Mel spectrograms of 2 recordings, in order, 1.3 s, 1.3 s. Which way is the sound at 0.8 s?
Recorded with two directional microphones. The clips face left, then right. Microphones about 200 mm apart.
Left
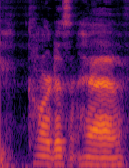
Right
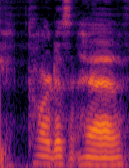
25° right (ahead or behind).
